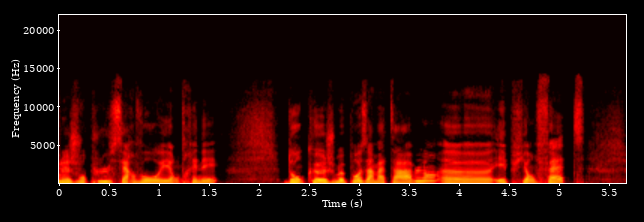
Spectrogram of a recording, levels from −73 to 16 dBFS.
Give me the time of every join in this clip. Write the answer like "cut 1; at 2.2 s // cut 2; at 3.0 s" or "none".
none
